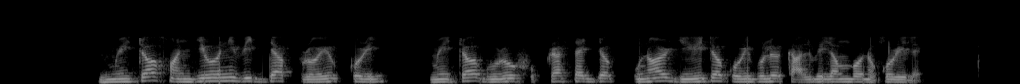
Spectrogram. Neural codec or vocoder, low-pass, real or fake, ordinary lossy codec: none; 3.6 kHz; real; MP3, 32 kbps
